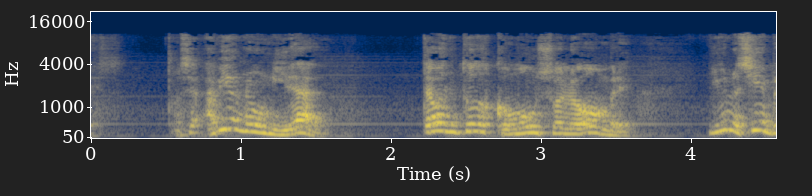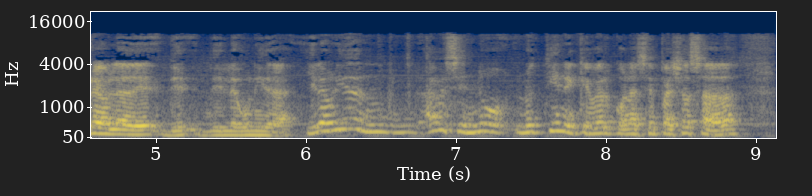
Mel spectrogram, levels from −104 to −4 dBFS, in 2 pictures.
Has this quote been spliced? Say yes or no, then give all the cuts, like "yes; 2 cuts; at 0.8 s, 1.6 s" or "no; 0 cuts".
no; 0 cuts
